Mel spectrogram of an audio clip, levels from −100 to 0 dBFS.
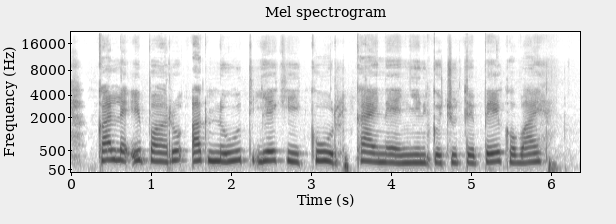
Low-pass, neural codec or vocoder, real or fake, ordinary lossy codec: none; vocoder, 44.1 kHz, 128 mel bands, Pupu-Vocoder; fake; none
